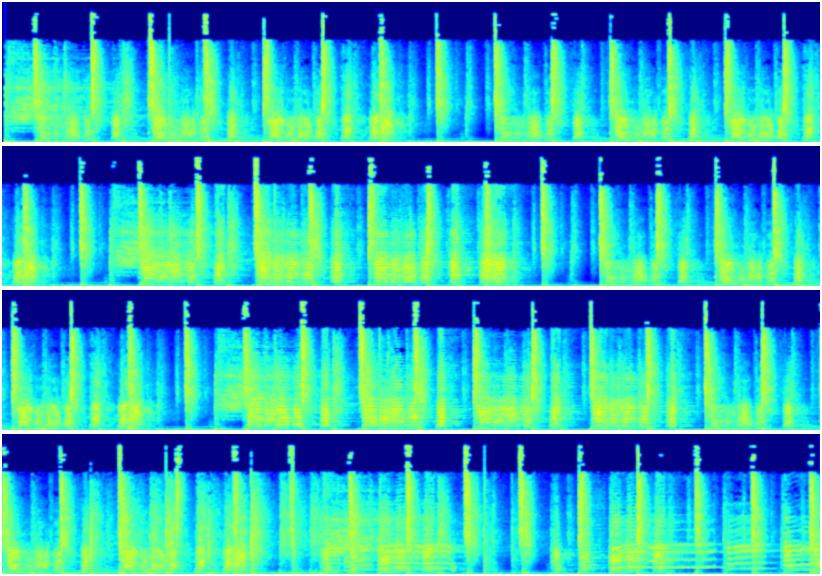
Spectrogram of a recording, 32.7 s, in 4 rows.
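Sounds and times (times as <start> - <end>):
jazz music: 0.0 - 32.7.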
